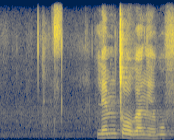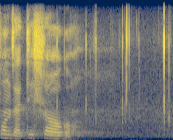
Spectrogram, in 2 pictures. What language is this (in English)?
Swati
